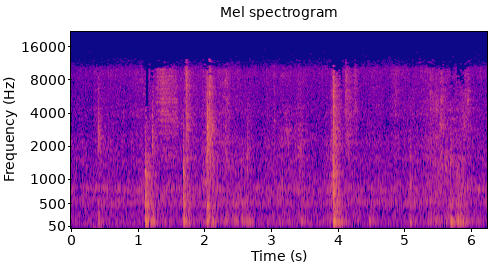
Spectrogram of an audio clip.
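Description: Metal baking tray sliding out along the oven rack: a series of sharp clinks and knocks, the loudest about a second in and about four seconds in, over a faint steady hum.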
